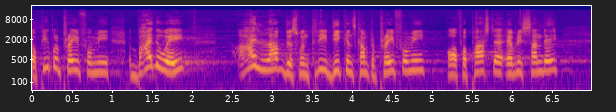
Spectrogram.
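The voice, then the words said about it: Strong non-native English accent. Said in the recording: “maybe it's your accent... Lord, please help ... talk slower. Help him to pronounce the words better.”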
